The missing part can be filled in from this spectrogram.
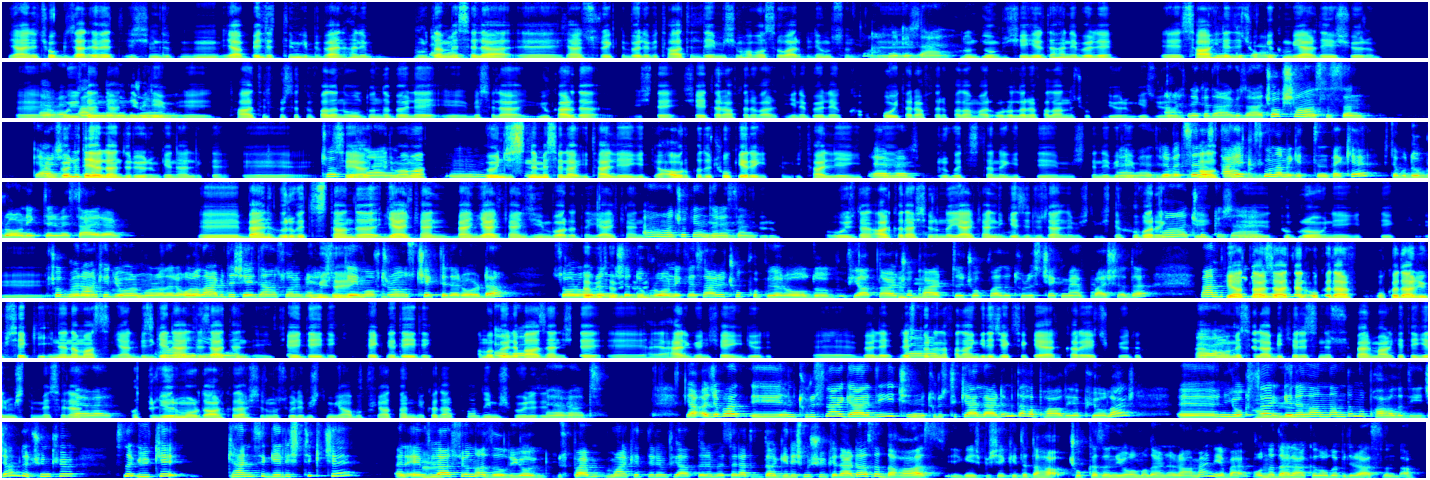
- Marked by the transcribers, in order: other noise
- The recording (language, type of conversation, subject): Turkish, unstructured, Seyahat etmek size ne kadar mutluluk verir?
